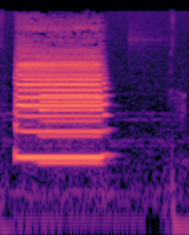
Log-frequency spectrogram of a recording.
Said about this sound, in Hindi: उनको हिलता ना देख बस के ड्राइवर ने एक बार फिर जोर से हॉर्न बजाया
